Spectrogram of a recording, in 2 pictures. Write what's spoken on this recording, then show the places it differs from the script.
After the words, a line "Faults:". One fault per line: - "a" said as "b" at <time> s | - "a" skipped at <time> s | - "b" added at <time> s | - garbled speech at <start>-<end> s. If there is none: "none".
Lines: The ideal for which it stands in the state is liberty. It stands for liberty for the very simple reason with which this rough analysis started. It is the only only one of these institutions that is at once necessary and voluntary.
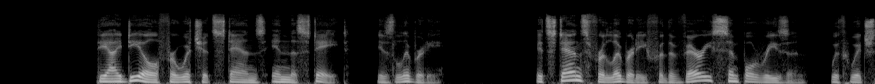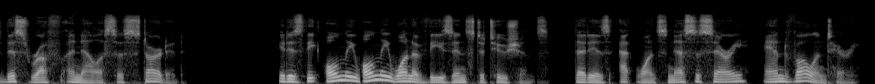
The ideal for which it stands in the state is liberty. It stands for liberty for the very simple reason with which this rough analysis started. It is the only only one of these institutions that is at once necessary and voluntary.
Faults:
none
